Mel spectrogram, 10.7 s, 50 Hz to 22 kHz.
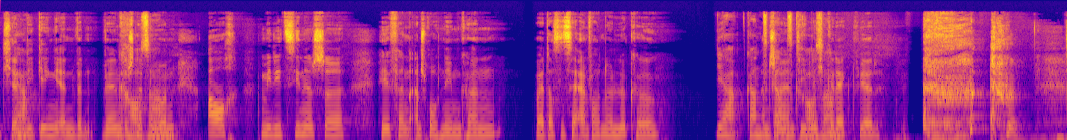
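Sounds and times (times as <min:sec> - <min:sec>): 
speech: 0:00.0 - 0:10.6
person coughing harshly: 0:09.2 - 0:10.6.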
